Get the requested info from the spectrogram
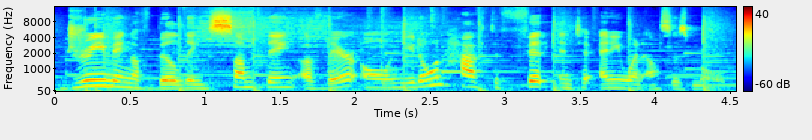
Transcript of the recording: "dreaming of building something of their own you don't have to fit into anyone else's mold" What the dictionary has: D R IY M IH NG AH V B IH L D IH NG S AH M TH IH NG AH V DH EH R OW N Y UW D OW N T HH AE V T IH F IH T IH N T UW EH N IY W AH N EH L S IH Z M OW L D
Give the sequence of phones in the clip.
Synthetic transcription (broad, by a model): D R IY M IH NG AH V B IH L D IH NG S AH M TH IH NG AH V DH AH R OW N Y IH D OW N T HH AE F T IH F IH T IH N T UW EH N IY W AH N EH L S IH Z M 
